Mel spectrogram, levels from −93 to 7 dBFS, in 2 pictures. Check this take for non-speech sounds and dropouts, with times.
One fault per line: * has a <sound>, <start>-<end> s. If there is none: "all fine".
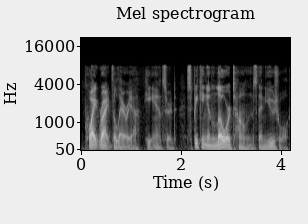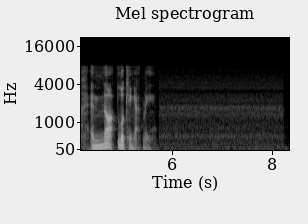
all fine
